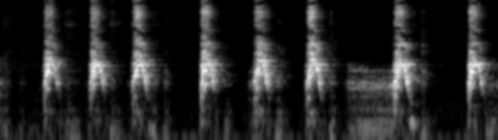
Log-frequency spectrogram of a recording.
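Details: Dog barking loudly at a bag: sharp, broadband barks repeated roughly every half second to second, eight in all, with a low rumbling growl between two of them.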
